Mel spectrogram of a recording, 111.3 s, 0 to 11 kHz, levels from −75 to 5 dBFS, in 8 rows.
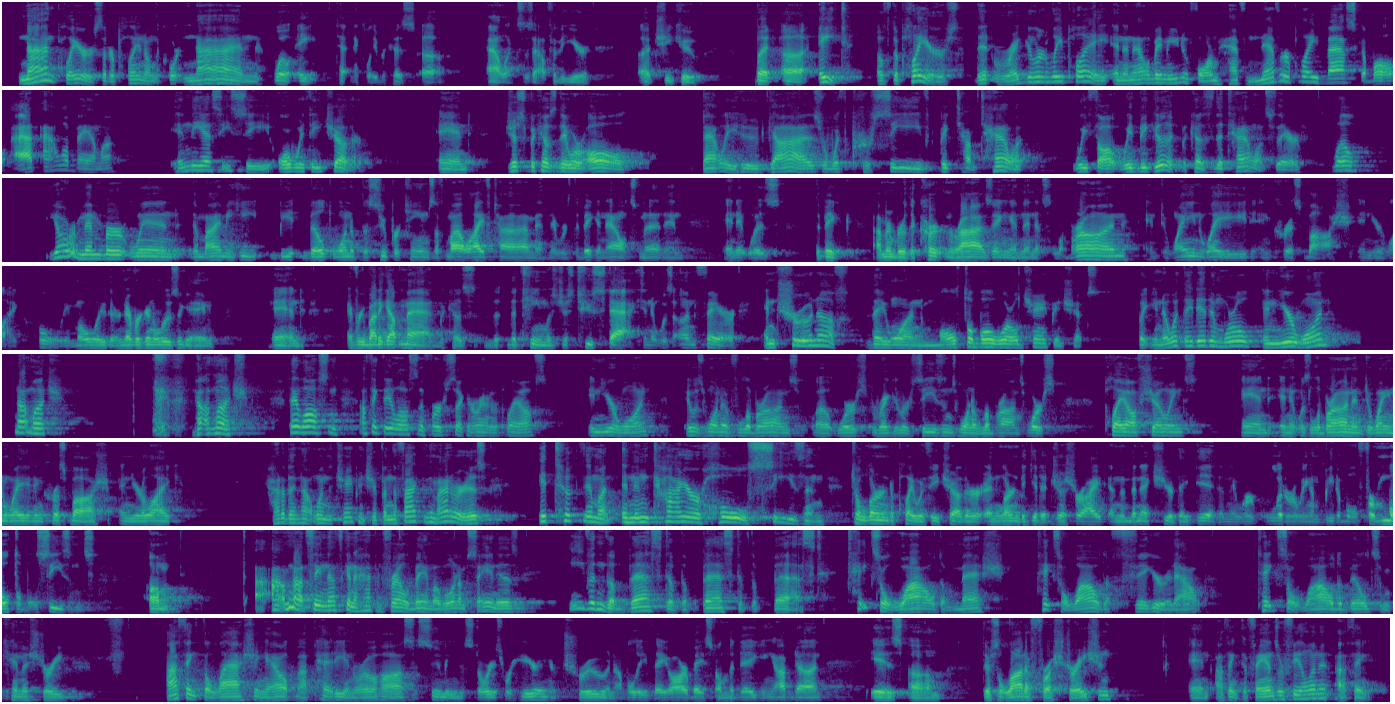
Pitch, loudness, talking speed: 135 Hz, -25 LUFS, 190 wpm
